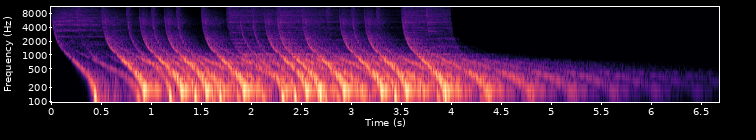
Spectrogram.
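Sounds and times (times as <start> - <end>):
drum mix: 0.2 - 4.1.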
